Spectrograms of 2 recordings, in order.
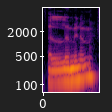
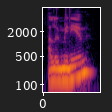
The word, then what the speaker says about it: aluminium: America or the UK like aluminum versus aluminium like there's an extra I and U or extra dry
